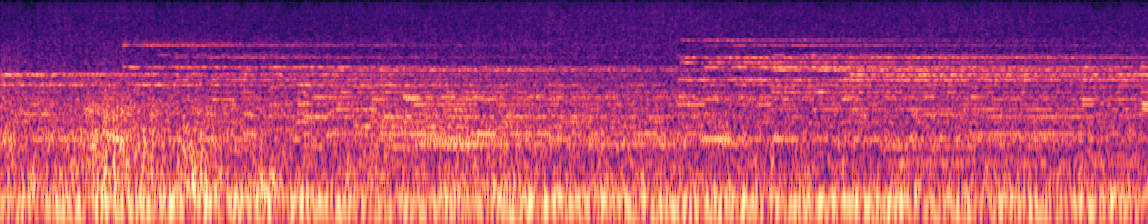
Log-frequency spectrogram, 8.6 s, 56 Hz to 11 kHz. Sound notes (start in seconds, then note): 0.0 thunder cracks; 4.2 wind blows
